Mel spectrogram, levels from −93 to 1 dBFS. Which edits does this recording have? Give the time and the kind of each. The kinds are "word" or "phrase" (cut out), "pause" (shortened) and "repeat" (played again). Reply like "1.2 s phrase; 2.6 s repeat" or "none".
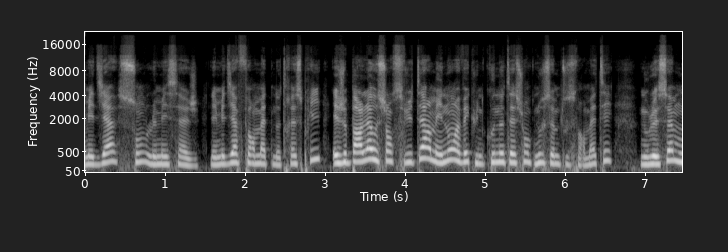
1.5 s pause; 3.0 s pause; 4.0 s word; 5.6 s word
